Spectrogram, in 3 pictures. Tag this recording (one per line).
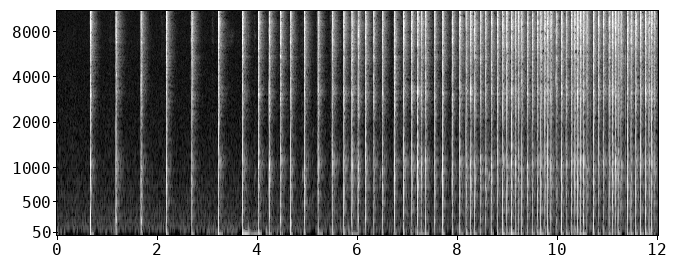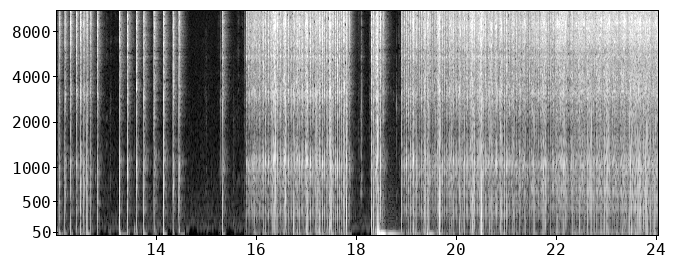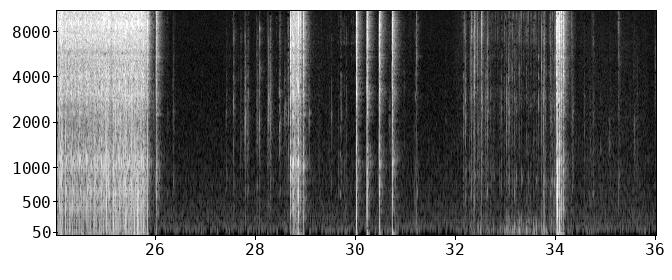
clack
clacker
fans
football
percussion
ratchet
soccer
sport
toy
